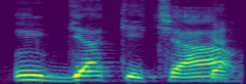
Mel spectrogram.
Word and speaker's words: Ngaketcha: Je prononce entièrement votre nom. C'est Armand Nga-Ketcha.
